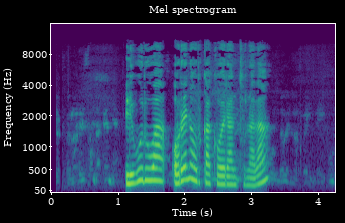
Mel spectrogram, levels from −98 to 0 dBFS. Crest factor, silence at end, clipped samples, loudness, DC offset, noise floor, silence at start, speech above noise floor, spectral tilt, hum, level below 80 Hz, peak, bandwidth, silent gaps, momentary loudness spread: 18 dB; 1 s; under 0.1%; -22 LUFS; under 0.1%; -62 dBFS; 0.85 s; 41 dB; -5.5 dB/octave; none; -72 dBFS; -6 dBFS; 11 kHz; none; 7 LU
